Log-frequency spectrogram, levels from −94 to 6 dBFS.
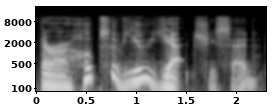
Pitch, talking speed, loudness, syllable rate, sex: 130 Hz, 210 wpm, -18 LUFS, 5.2 syllables/s, male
